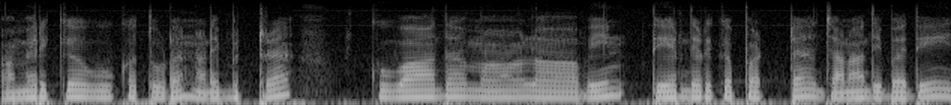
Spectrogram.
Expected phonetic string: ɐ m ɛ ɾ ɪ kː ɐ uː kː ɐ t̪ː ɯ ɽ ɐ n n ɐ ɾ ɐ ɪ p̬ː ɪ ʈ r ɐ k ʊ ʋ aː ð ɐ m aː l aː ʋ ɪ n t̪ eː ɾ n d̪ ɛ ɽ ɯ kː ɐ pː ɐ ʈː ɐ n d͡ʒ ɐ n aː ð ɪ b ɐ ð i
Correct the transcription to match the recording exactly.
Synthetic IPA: ɐ m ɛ ɾ ɪ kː ɐ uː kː ɐ t̪ː ɯ ɽ ɐ n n ɐ ɽ ɐ ɪ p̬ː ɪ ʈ r ɐ k ʊ ʋ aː ð ɐ m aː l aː ʋ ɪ n t̪ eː ɾ n d̪ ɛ ɽ ɯ kː ɐ pː ɐ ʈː ɐ d͡ʒ ɐ n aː ð ɪ b ɐ ð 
